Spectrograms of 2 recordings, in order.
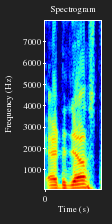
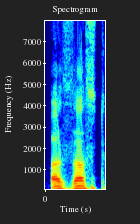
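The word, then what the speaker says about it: adjust: ऐसे ही एडजस्ट ना कहें आप अजस्ट कहें।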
